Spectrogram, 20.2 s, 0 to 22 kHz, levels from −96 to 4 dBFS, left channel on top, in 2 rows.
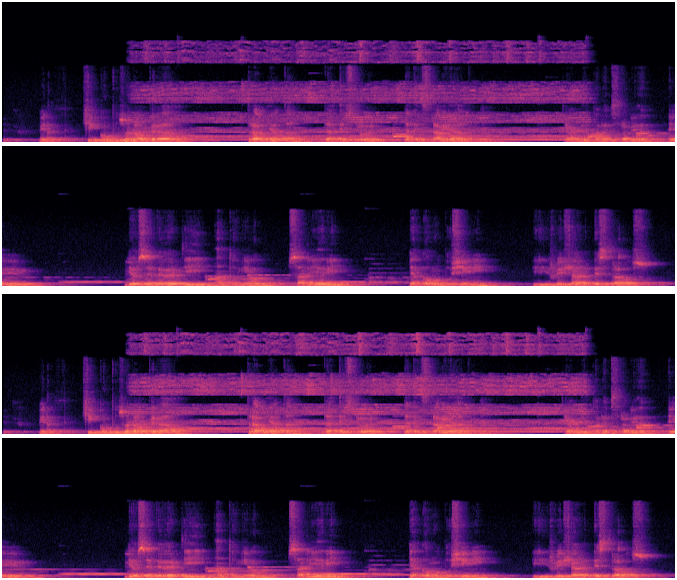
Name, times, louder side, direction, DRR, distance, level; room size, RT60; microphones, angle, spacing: voice 1, 1.2-2.7 3.7-4.5 4.8-5.6 6.0-7.3 8.4-10.5 11.9-14.1 14.4-15.1 16.2-17.3 18.0-19.7, equal, 50° right, -3 dB, 3.2 m, -26 dB
sound 1, 1.9-8.8, right 2 dB, 75° right, 2.6 m, -36 dB
sound 2, 3.9-7.9 8.1-16.2, right 2 dB, 5° right, 2.6 m, -40 dB
11.0 x 8.8 x 3.4 m, 1.3 s
head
